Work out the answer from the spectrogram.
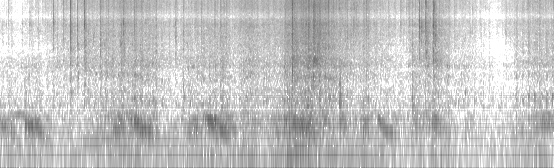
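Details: Several low, throaty coos from pigeons at breakfast feeding time, repeated about every second and a half. Brief clicks and taps sound between them over a low steady hum.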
